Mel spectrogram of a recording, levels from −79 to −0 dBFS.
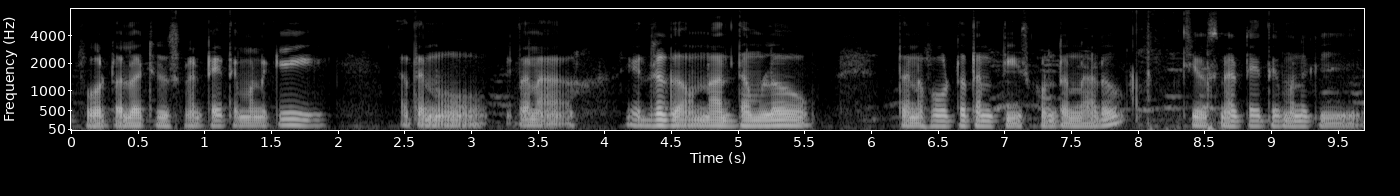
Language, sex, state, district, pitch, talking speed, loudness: Telugu, male, Telangana, Nalgonda, 70 Hz, 100 wpm, -30 LUFS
